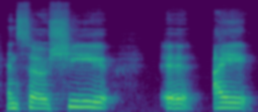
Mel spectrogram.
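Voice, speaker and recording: A woman's voice: fairly low pitch, fairly even intonation, drawn-out words, clear, resonant tone. A woman from California, an actor being interviewed, who answers in a reflective way and explains things at length. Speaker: actor guest.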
